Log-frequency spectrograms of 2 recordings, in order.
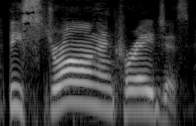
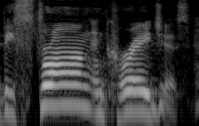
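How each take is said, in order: First: "Be strong and courageous" again slow, "strong" leaned on; a second deliberate slow read; slow emphatic repeat. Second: "Be strong and courageous" said slowly, weight on "strong"; slow, deliberate stress on "strong"; "strong" stretched and leaned on; slow emphatic quote. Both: Shown as a demonstration.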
